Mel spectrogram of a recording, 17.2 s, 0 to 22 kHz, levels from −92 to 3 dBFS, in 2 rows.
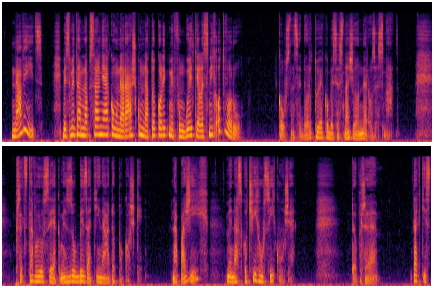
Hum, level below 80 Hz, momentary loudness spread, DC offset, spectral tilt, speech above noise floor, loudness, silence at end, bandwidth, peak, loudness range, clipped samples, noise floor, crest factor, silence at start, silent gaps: none; -44 dBFS; 16 LU; under 0.1%; -5 dB/octave; 25 dB; -20 LUFS; 0 s; 16 kHz; -2 dBFS; 7 LU; under 0.1%; -45 dBFS; 18 dB; 0 s; none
